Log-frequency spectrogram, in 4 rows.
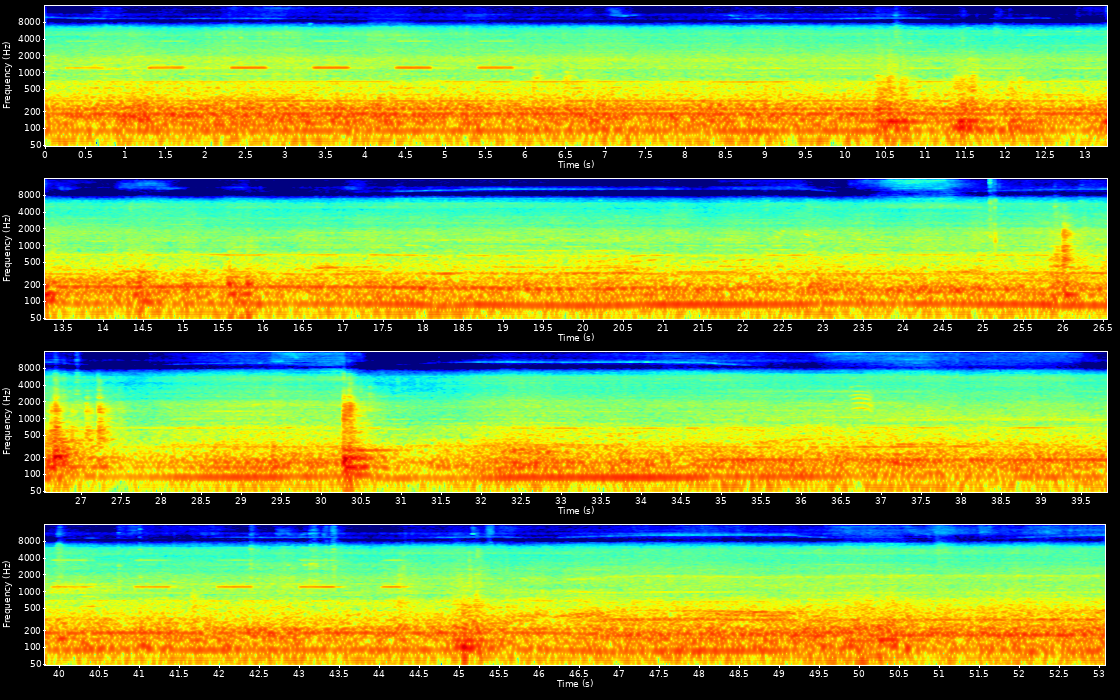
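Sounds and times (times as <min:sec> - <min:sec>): excavator diesel engine running: 0:00.0 - 0:53.0
reversing alarm beeping: 0:00.2 - 0:06.1, 0:36.4 - 0:44.6.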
